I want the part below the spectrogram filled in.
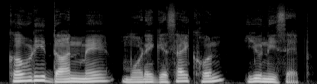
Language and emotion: Santali, neutral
